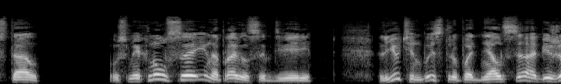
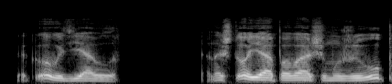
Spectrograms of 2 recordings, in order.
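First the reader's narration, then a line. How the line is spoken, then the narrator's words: Speaking through teeth. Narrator (Russian): процедил я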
